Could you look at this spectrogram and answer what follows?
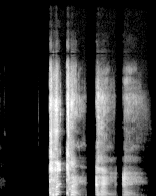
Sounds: Throat clearing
